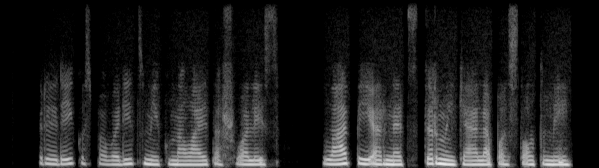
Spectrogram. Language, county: Lithuanian, Kaunas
